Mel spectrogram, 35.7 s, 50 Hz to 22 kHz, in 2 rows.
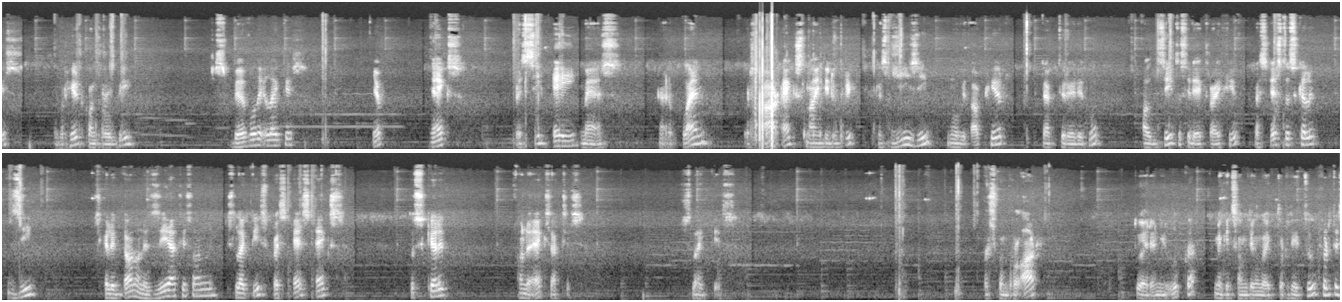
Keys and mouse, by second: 1.2 ctrl+b, 4.1 shift+click, 6.9 shift+a, 10.0-11.8 typing, 11.0 Return, 13.6 Tab, 15.4 alt+z, 16.5 Escape, 16.5 s, 16.5 z, 16.9 s, 17.9 z, 21.6 s, 22.0 x, 26.4 click, 31.4 ctrl+r, 33.8 Escape.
